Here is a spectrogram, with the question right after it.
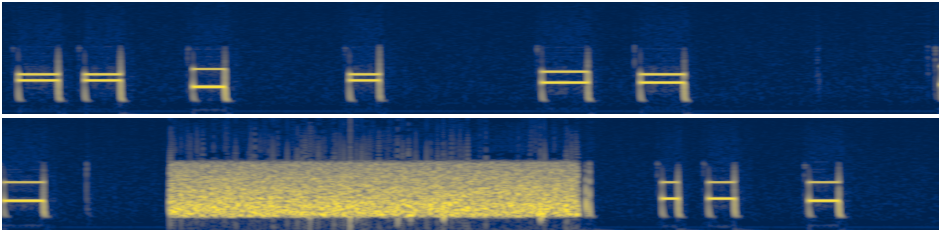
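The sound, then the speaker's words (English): Crisp DTMF tones keyed on a radio keypad while holding down the push-to-talk button, about seven short beeps in an uneven sequence, then a loud two-second burst of radio static, followed by three more quick tones. No one speaks. “It's fun because I can type in DTMF tones by holding down PTT and pushing the keypad.”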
